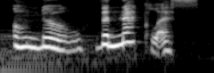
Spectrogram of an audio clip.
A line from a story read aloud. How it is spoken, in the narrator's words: Farah exclaimed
